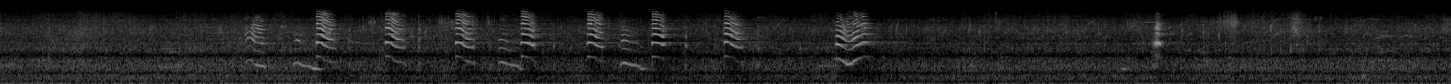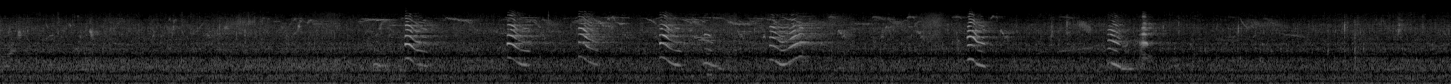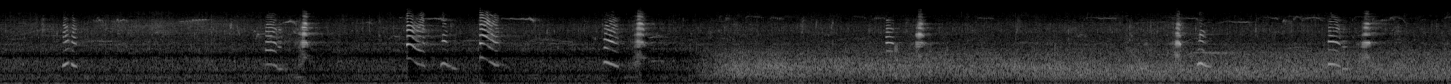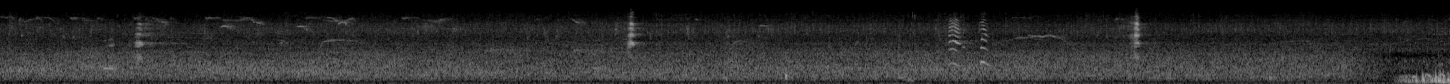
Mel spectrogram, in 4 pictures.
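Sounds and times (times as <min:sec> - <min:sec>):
birds whistling high calls: 0:35.1 - 0:57.0
steady rushing noise: 0:36.0 - 0:58.0.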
